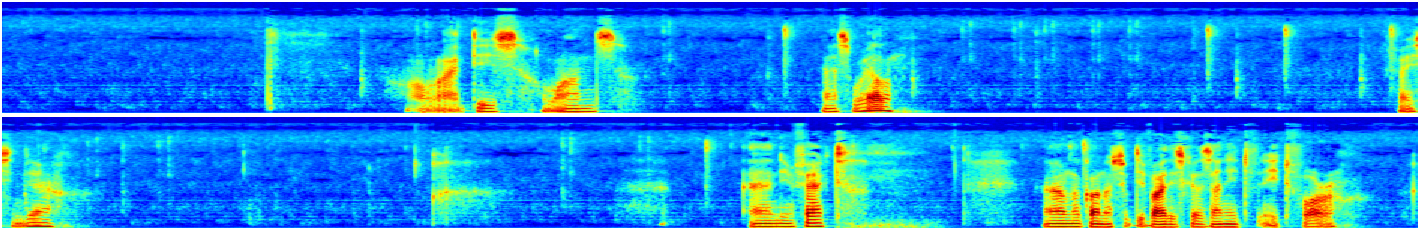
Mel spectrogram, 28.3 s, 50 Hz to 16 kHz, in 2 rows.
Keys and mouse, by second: 7.9 f, 12.2 f, 19.3 w, 24.3 ctrl+z, 24.9 ctrl+z, 27.7 ctrl+r.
